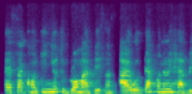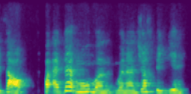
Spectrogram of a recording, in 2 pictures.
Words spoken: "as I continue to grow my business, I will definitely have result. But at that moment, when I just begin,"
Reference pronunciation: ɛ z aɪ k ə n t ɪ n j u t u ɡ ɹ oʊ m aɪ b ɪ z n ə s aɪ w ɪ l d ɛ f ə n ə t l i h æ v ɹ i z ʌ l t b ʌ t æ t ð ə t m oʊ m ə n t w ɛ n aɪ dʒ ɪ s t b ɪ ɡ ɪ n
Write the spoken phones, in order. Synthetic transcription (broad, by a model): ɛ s aɪ k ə n t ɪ n j u t u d ɹ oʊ m aɪ b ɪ s n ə s aɪ w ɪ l d ɛ f ə n ə t l i h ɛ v ɹ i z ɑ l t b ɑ t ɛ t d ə t m oʊ m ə n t w ɛ n aɪ dʒ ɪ s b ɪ ɡ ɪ n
